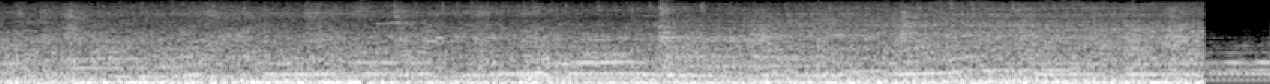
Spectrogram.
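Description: Busy street ambience: a steady low rumble of motorbike and traffic noise, with fragments of people's voices nearby.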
